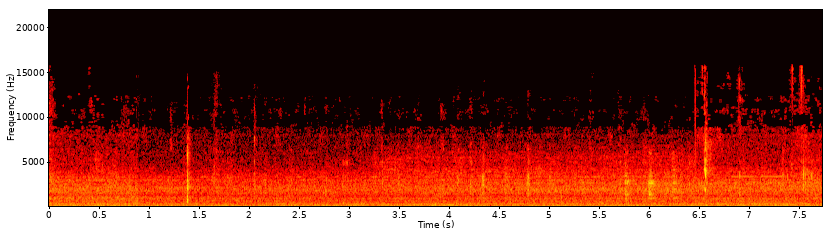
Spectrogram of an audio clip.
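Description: Soft chewing of a lettuce wrap, with a few faint clicks, over a steady low hum.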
